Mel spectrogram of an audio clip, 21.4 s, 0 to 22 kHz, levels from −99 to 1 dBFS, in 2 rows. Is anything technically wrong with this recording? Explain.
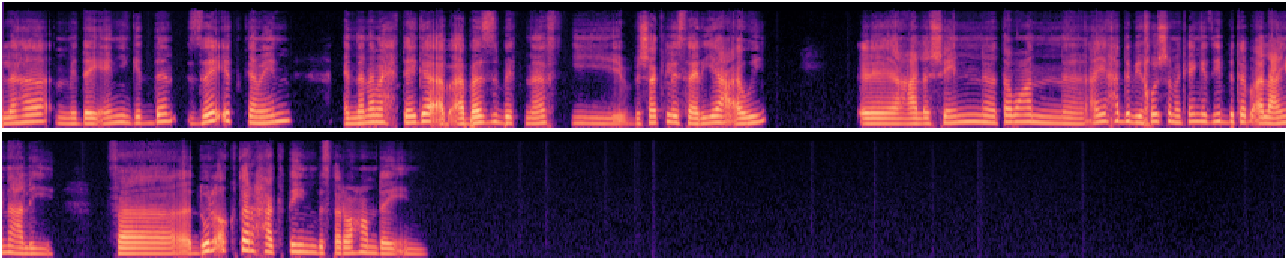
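No, nothing is technically wrong.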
